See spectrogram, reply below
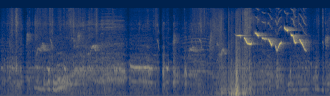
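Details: Sulawesi white-breasted white-eye from Baubau, Buton, good for luring wild white-eyes: soft chirps and background clutter, a dull thump, then a brisk run of high, descending twittered notes near the end.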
